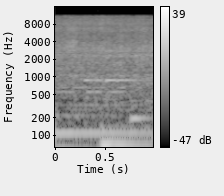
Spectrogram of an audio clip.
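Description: Spicy center-cut pork chops sizzle steadily in a hot pan right after being flipped, a brief continuous frying hiss with a low hum beneath and no talking.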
